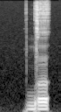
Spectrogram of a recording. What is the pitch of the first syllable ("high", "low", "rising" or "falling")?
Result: high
